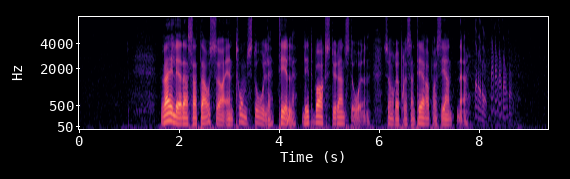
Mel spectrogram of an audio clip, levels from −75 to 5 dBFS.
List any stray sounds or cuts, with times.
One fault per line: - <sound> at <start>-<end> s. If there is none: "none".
- chirp at 7.9-8.7 s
